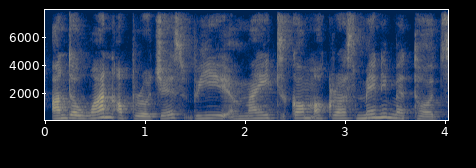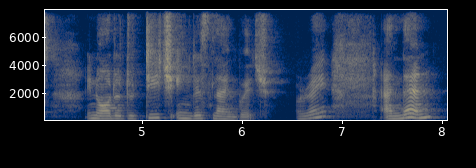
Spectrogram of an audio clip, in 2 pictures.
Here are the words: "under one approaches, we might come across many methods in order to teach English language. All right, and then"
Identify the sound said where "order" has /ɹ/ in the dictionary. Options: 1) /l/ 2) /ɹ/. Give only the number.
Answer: 2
